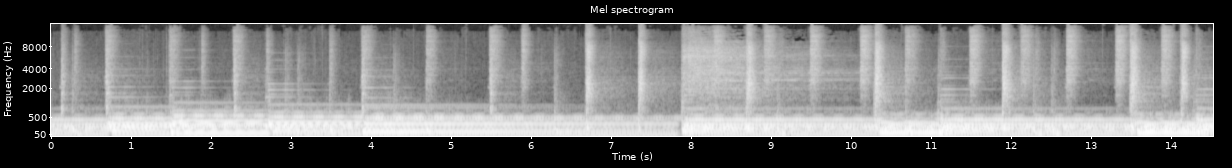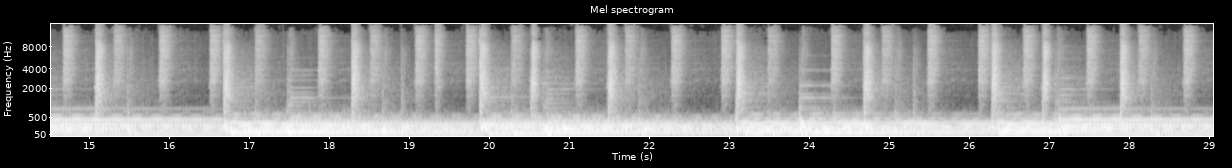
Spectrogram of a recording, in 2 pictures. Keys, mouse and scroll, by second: 0.1 double click.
